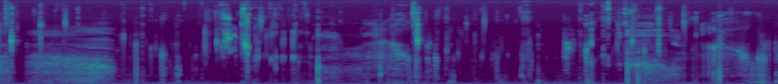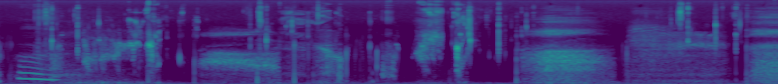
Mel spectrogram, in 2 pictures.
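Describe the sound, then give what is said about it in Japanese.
Wet licking and slurping mouth sounds on an ear in an ASMR roleplay, close and soft, with many irregular smacks and squishes alongside faint breathy whispering. “このお耳をレロレロって舐め回して、汗を拭き取ってあげるからね。”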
